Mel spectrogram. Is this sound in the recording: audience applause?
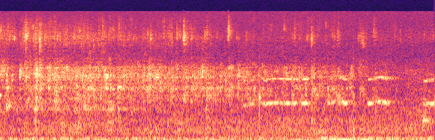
no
